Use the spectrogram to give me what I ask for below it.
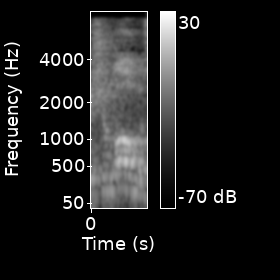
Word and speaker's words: Shalom: Shalom is the way they pronounce it today.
